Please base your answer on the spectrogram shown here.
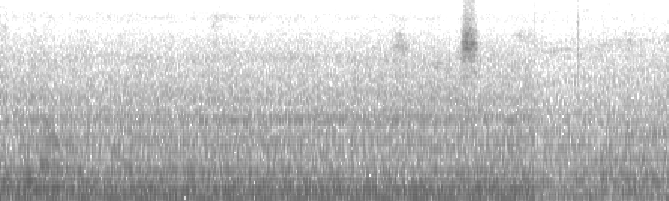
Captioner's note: sound of machinery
